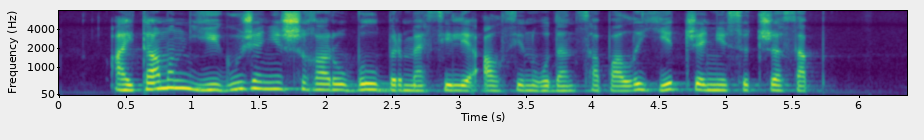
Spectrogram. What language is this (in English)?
Kazakh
